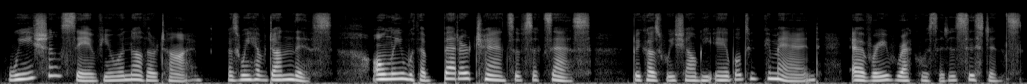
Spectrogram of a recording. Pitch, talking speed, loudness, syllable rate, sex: 205 Hz, 165 wpm, -19 LUFS, 5.2 syllables/s, female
